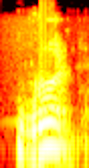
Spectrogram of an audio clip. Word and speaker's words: would: and mister पर्सेल्स himself वुड, इसमें L silent है, वुड smile and briskly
